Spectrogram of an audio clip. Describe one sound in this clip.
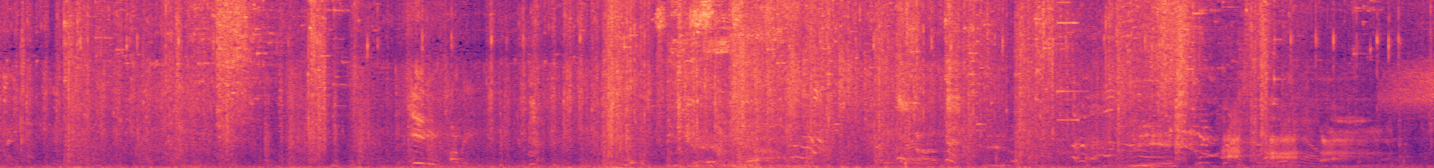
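A heavy gun fires in loud, rapid bursts.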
